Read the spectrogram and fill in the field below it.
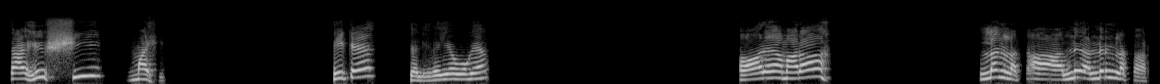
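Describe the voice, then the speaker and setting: A woman teaching a language class, reciting verb forms one by one in a slow, deliberate chant for students to repeat. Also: high voice. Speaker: Sanskrit teacher. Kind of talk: reciting verb conjugations in a lesson.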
